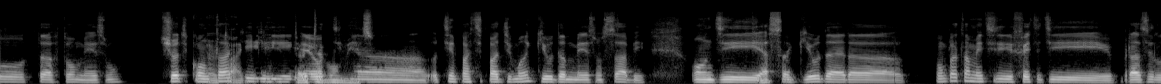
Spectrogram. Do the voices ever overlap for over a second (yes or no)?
yes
